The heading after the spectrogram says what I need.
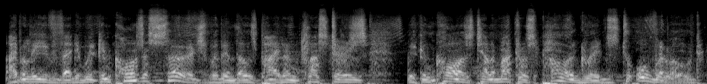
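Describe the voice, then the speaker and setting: A man playing a dutiful lieutenant to an alien queen in a video game, formal, measured and deferential. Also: lowish voice, big pitch swings. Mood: calculating.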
